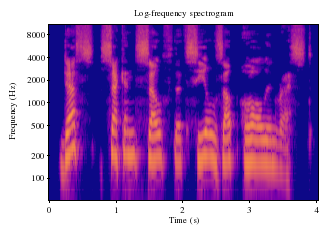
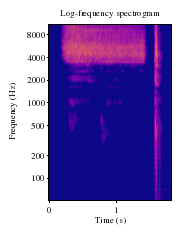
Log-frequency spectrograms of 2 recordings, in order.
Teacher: But notice how many times the letter S is used in this line. That sibilant sound keeps going through the line until the T in the word rest puts an end to it.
